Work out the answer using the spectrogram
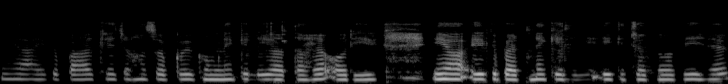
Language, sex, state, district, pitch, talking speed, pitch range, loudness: Hindi, female, Chhattisgarh, Bastar, 230 Hz, 180 wpm, 225-240 Hz, -31 LUFS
